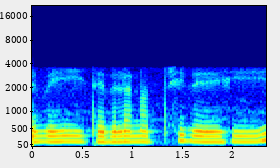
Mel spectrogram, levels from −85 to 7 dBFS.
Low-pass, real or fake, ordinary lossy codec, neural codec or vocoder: 3.6 kHz; real; none; none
